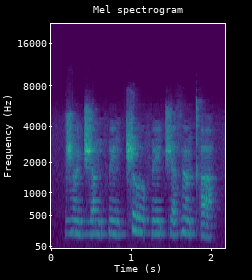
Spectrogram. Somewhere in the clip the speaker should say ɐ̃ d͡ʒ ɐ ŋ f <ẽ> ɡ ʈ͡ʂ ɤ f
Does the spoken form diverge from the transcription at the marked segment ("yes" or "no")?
no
